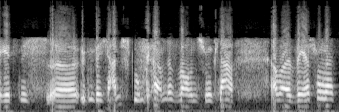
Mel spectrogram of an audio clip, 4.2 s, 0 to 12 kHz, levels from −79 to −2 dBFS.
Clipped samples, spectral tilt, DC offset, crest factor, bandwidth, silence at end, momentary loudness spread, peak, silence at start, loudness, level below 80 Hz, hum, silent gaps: 0.7%; -2 dB/octave; under 0.1%; 10 dB; 12 kHz; 0.05 s; 5 LU; 0 dBFS; 0 s; -10 LUFS; -46 dBFS; none; none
